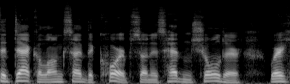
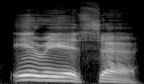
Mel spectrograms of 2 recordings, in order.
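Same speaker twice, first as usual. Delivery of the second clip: cockney cook; 6 semitones higher, 10 dB louder, slower than usual. Acted. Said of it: "The Cockney popped out".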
